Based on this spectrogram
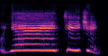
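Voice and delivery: very high squeaky mock cheer; mock cheering crowd. Townspeople cheering at Aesop's offer, high squeaky mock cheer. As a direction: cheer like a dim delighted crowd. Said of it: "And they go".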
